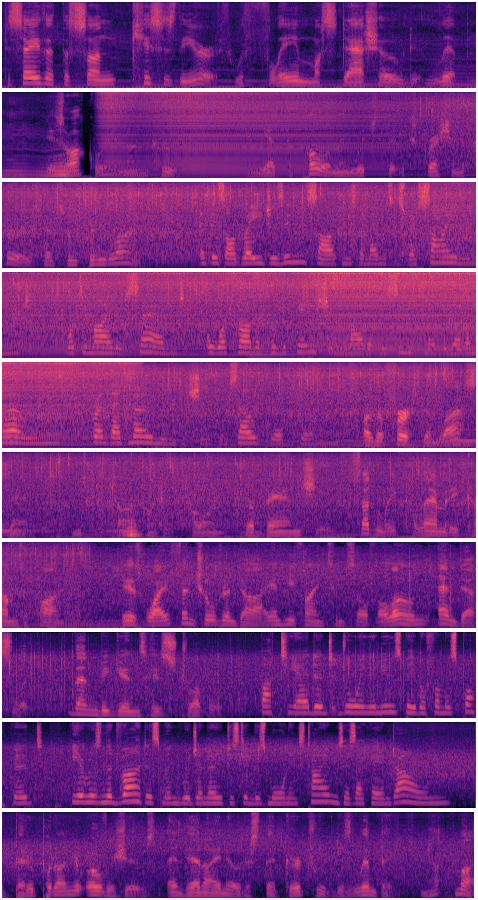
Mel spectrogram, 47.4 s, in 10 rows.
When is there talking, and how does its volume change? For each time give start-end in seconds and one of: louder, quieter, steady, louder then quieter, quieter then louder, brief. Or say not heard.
0.1-47.3 steady.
